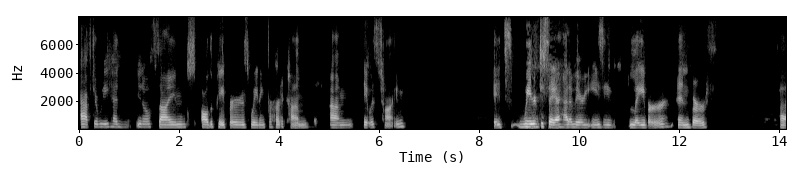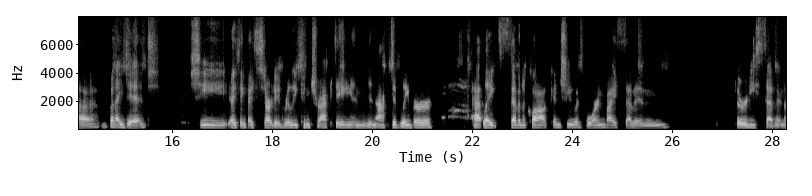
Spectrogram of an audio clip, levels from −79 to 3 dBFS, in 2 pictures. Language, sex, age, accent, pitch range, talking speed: English, female, 20-39, American, 160-195 Hz, 115 wpm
